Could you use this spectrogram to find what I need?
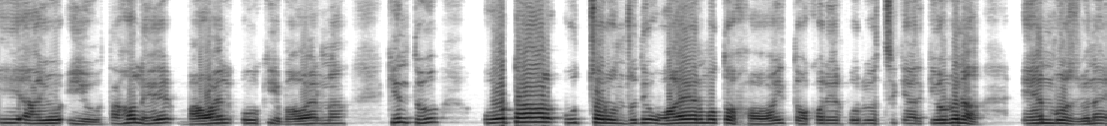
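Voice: medium pitch, darkish tone. Teacher quizzing through a grammar lecture. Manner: asks rhetorical questions and answers them, frequent check-ins. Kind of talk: exam-prep grammar lecture.

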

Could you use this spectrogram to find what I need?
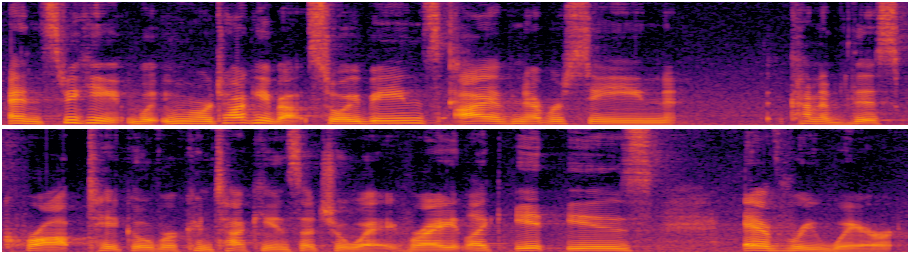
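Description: Upbeat woman TV host, low-pitched. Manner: upbeat, chatty, quick affirmations. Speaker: TV morning show host. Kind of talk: TV interview hosting. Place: TV studio set.

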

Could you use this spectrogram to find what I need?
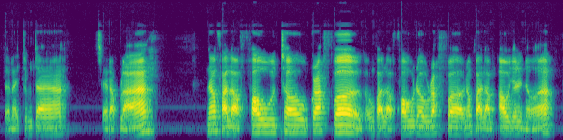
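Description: A man teaching a pronunciation lesson, explaining sounds and repeating words slowly for learners to copy. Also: mid-range voice, fairly bright tone. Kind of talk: classroom-style pronunciation lesson. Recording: slightly dull lo-fi recording.

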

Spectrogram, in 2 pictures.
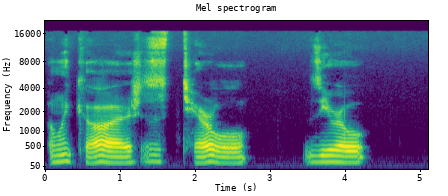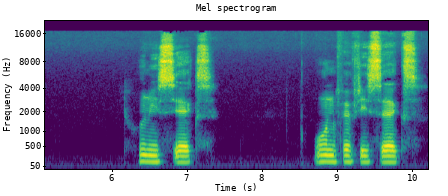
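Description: A man's voice: mid-range voice, flat delivery, extremely slow, long pauses, warm tone. A man giving casual gameplay commentary, talking to himself in a grumbling, sarcastic way. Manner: grumbling, sarcastic self-talk. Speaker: gamer.

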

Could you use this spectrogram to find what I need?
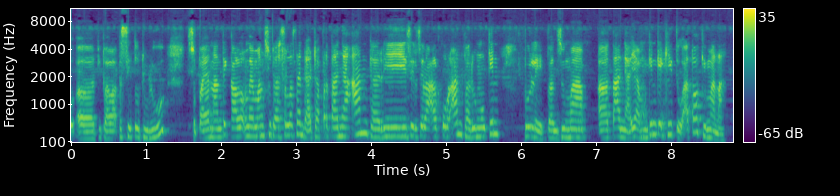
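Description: A woman moderating a live debate, calmly urging the speakers to slow down. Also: medium pitch, dull audio. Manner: soothing, calming others down.

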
